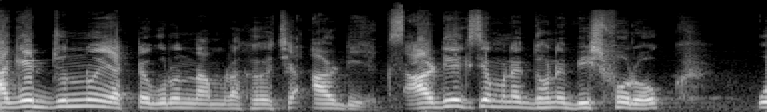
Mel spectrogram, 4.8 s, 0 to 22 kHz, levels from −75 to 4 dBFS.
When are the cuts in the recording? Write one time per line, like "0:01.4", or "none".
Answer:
0:02.5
